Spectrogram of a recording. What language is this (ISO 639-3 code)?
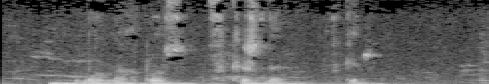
uzb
